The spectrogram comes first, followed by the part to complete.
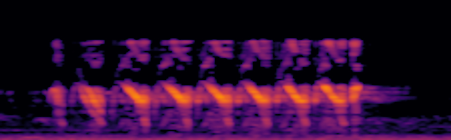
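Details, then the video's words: Bananaquit song, 'pega pega' type, used in training other birds: around eight high, wheezy, downslurred notes in a brisk run of about one and a half seconds, with quiet surroundings. "CANTO LINDO DEMAIS PARA ENCARTE DE SIBITE CAMBACICA ( sibite PEGA PEGA )"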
